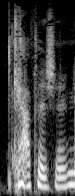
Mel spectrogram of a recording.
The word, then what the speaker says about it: Capuchin: Capuchin, yes.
